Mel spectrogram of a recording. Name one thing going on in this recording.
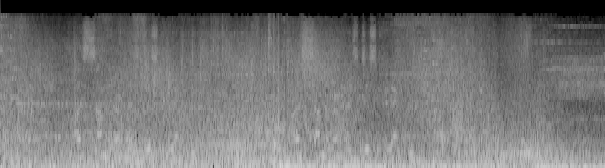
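Game spell effects crash and burst loudly.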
